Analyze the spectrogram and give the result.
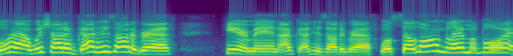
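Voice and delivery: over-the-top put-on Southern accent. Imitating crow characters from a movie: crazy Southern accents. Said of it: "crazy Southern accents".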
